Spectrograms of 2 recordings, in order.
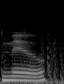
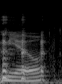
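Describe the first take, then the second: First: The word is said like moo, with no y sound. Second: The word is said like mew, with a y sound. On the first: The speaker calls it right. "I think they pronounce it as Moo" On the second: The speaker calls it wrong. "and not Mew"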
